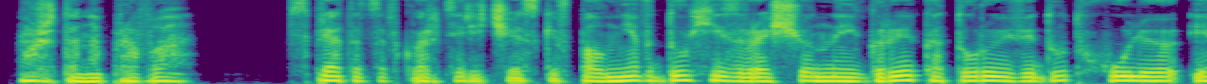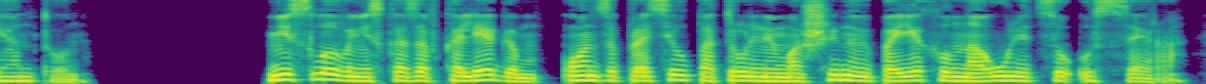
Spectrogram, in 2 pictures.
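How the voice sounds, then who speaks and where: Thriller audiobook narrator, steady, measured delivery, mellow tone, dry studio sound. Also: medium pitch, no room sound.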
